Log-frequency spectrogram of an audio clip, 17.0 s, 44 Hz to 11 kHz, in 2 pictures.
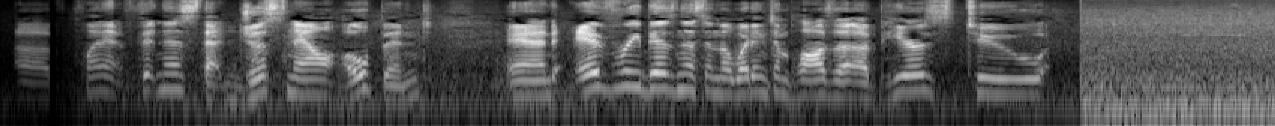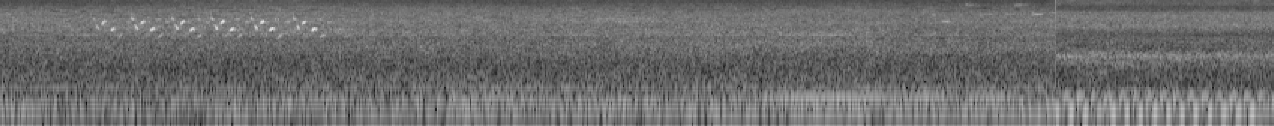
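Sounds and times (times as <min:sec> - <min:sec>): louder engine rumble: 0:07.2 - 0:16.9
vehicle engine running: 0:07.2 - 0:16.9.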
